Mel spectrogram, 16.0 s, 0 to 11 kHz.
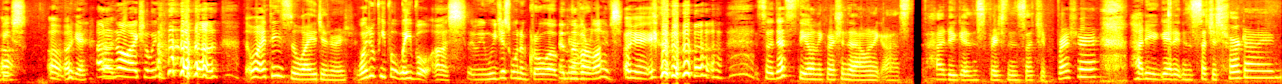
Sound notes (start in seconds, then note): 2.0 laughs from embarrassment; 8.0 laughs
